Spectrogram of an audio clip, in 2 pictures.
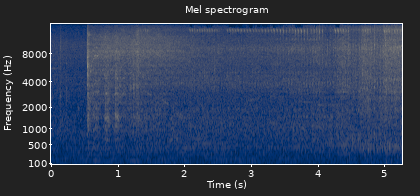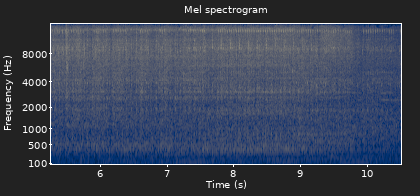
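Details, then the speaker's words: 2018 Ford Edge 2.0L, running bad; the client claimed it needed a bank 1 oxygen sensor. At start-up it cranks briefly, catches, then runs uneven and lumpy without smoothing out while scoped; retarded valve timing. "all right this is going to be our first and it's jumping it's running bad right now"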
